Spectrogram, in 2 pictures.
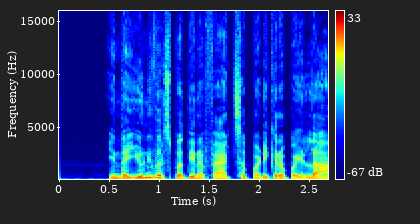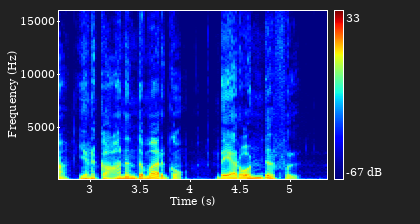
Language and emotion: Tamil, happy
